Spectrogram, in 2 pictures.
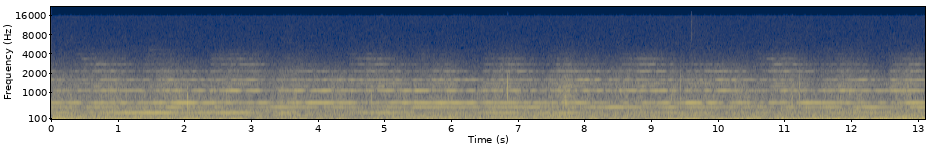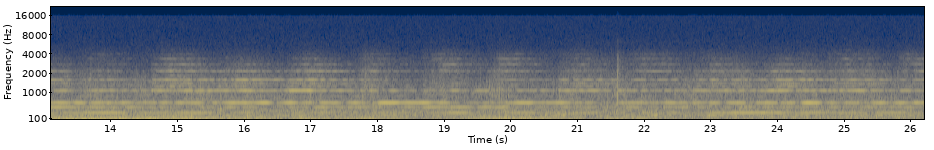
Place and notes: Franciscans chruch, Przemyśl, Poland - (74 BI) Bells on Christmas eve
Binaural recording of bells in the evening of first Christmas day.
Recorded with Soundman OKM on Sony PCM D100.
